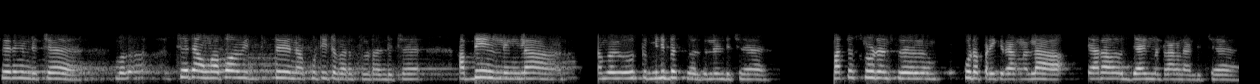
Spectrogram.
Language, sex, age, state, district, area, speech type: Tamil, female, 30-45, Tamil Nadu, Ariyalur, rural, conversation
